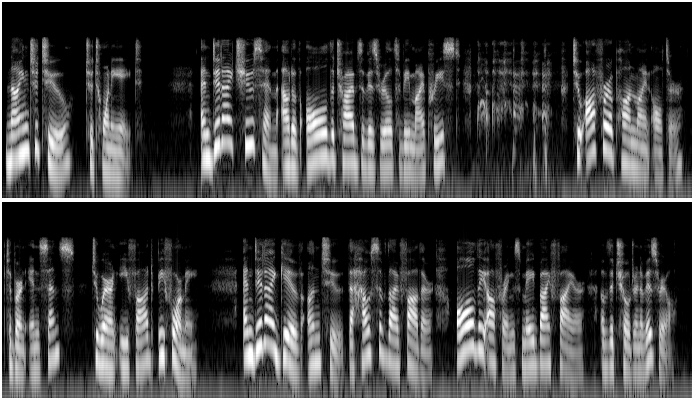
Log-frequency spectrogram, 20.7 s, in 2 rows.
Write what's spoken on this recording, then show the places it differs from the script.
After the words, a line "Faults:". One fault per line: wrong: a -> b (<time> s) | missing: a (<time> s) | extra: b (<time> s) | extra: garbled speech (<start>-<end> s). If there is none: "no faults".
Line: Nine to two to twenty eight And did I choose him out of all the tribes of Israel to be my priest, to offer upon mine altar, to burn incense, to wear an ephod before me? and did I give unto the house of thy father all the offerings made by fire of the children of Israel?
Nine to two to twenty eight And did I choose him out of all the tribes of Israel to be my priest, to offer upon mine altar, to burn incense, to wear an ephod before me? and did I give unto the house of thy father all the offerings made by fire of the children of Israel?
Faults:
no faults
